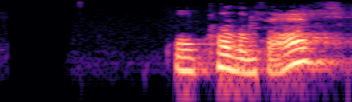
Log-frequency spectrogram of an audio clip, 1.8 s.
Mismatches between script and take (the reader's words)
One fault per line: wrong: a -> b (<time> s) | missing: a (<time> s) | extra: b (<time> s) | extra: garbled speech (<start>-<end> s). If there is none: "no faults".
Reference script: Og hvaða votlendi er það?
missing: votlendi (1.3 s)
